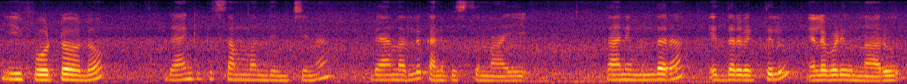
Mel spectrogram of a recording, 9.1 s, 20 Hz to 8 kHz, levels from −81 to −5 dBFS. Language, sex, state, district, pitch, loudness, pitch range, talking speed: Telugu, female, Telangana, Hyderabad, 175 Hz, -19 LUFS, 165-190 Hz, 80 wpm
